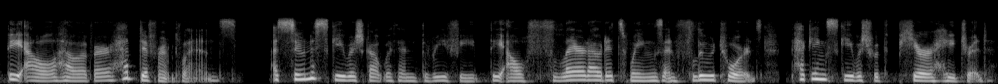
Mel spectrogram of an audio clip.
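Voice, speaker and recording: A woman's voice: fairly low pitch, darkish tone, no room sound. A woman reading scripted story narration as the narrator of an amateur audio drama.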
